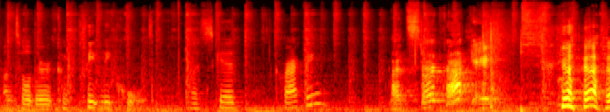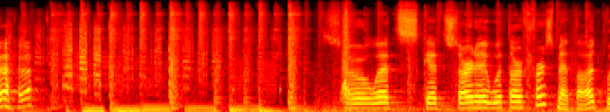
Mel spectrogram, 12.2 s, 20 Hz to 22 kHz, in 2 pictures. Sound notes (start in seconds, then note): 5.5 drums sound; 5.5 chuckles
